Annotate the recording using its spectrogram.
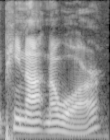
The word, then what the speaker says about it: Pinot Noir: So the next faux pas is pronouncing the T in Pinot Noir or the T in Merlot.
